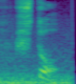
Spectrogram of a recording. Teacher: even though it's spelled with a Che, it's actually pronounced with a Sh, like SH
